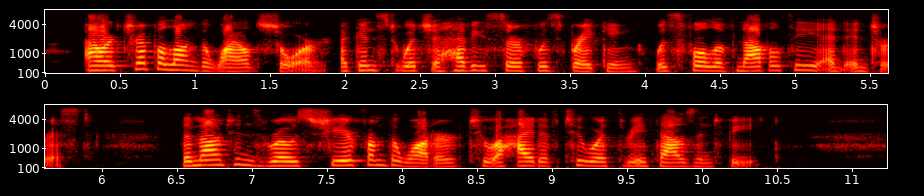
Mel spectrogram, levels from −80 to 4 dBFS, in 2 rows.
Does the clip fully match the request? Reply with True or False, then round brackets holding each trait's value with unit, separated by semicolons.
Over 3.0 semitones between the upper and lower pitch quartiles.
False (2.7 semitones)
